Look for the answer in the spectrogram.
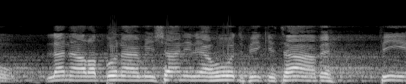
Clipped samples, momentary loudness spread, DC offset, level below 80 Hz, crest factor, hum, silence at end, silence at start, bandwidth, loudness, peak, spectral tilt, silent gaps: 0.2%; 10 LU; under 0.1%; -48 dBFS; 12 dB; none; 0 s; 0 s; 6.4 kHz; -12 LUFS; 0 dBFS; -7 dB/octave; none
